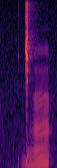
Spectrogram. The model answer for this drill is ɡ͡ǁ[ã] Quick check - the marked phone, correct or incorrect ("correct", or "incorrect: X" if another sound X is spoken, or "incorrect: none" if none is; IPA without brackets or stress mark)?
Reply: correct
